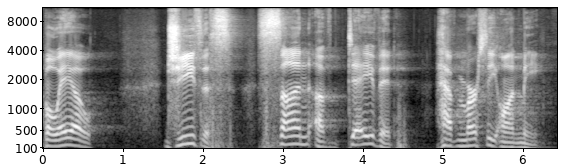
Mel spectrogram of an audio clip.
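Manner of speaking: mock pleading, very slow and drawn-out. Retelling a blind man calling out to Jesus: imitating someone calling out for mercy. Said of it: "So he called out".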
